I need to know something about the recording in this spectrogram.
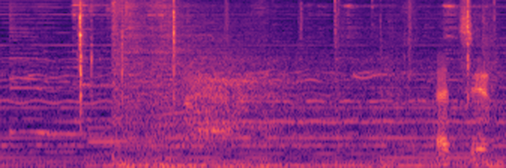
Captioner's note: sighs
